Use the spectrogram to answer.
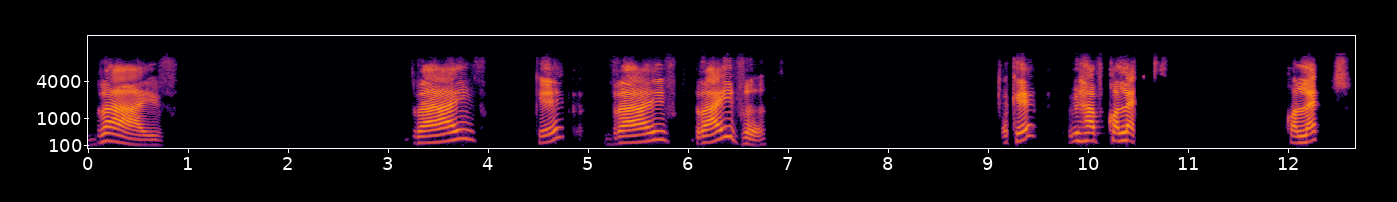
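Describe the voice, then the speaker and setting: A woman teaching an English grammar lesson, who repeats each word slowly and keeps saying okay. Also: mid-range voice, very animated, dry recording, highs cut off.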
